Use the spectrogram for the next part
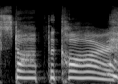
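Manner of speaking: high, slow, urgent cry to pull over; urgent excited call. Retold or imitated. At the sheep field, telling the driver to stop: excited high call. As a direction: blurt it out like you just spotted something amazing. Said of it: "and I was like".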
